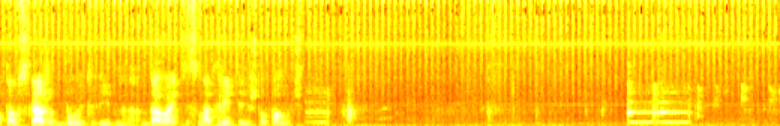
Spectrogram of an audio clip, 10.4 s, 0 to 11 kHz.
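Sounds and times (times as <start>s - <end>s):
speech: 0.1s - 4.3s
telephone ringback tone while a call is placed: 4.1s - 4.5s, 8.4s - 9.6s.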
